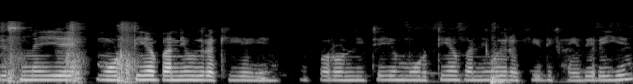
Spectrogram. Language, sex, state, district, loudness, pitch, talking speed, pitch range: Hindi, female, Chhattisgarh, Kabirdham, -19 LUFS, 200 Hz, 170 wpm, 195-205 Hz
